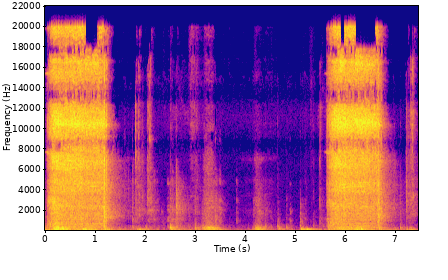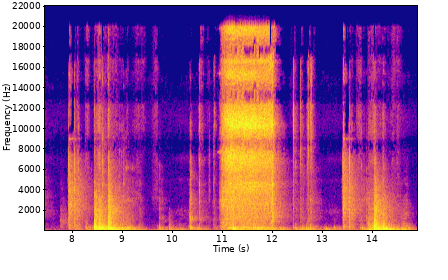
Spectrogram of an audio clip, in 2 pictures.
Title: How to Repair a Jet Stone Making a Rattling Sound? Part 2 Makita 9558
